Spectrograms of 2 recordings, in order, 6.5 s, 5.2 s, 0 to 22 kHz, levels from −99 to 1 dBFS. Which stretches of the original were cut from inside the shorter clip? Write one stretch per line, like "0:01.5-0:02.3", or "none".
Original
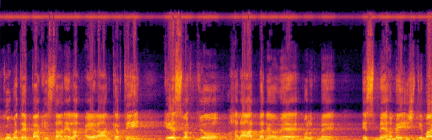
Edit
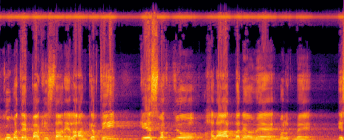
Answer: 0:01.2-0:01.5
